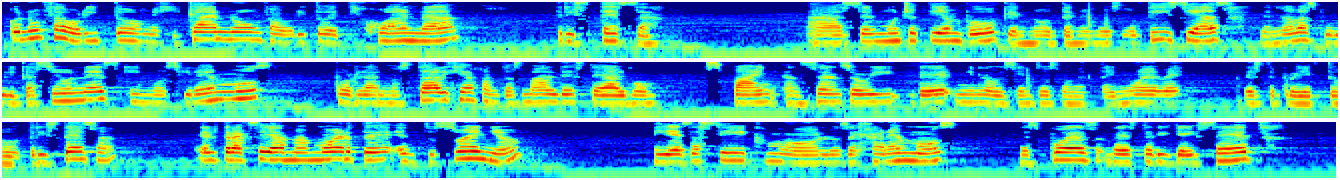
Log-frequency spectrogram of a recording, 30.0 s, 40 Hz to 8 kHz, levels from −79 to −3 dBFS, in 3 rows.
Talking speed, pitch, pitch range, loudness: 115 wpm, 185 Hz, 165-215 Hz, -20 LUFS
